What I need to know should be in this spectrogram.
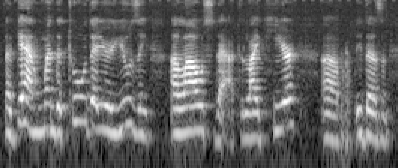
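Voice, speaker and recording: A woman's voice: mid-range voice, measured pace, sharp tone, rough recording. A woman co-hosting a marketing talk over a video call, with a strong voice and a loose, restarting way of speaking. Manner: many restarts and fillers. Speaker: co-host. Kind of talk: casual webinar talk.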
